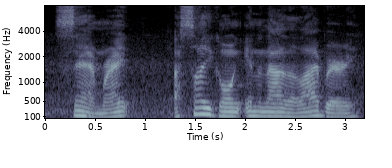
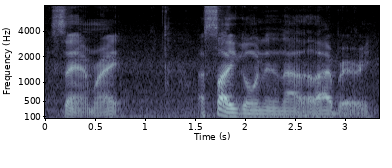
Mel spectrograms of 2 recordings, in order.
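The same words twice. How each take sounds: First: It is spoken in a high, girlish voice. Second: It is spoken in a smooth, buttery voice. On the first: The speaker calls it wrong. "I was doing the girl voice" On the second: The speaker calls it right. "He said with a buttery voice"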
